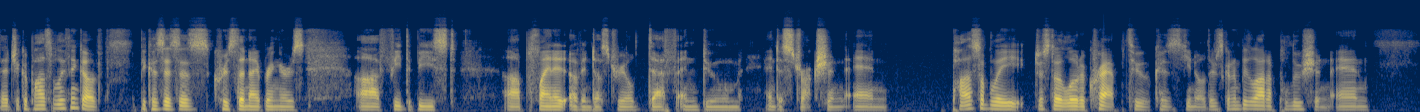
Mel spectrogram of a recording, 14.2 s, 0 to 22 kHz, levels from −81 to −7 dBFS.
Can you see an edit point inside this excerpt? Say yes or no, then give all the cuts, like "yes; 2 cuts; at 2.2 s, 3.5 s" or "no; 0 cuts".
yes; 1 cut; at 6.1 s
